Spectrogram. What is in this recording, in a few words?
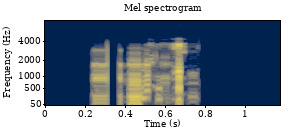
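Raleigh Police North District Tactical; wake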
